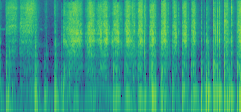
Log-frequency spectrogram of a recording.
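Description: An empty white cardboard sleeve with a window cutout is rubbed and scratched with fingers and nails. The result is a rapid series of dry, raspy scraping strokes with soft low thumps beneath and a bright papery hiss on top.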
